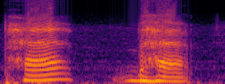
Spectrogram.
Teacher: तो इसमें प फ प ब ब इसमें कम आवाज़ से बोला जाएगा, कम वॉल्यूम से कम टाइम में बोलेंगे इसको। फ थोड़ा सा ज़्यादा धक्का सा लग के बोलता है, ठीक है, बोला जाता है जैसे फ भ, ठीक है, एक भारी सी आवाज़ में बोला जाता है, ठीक है।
